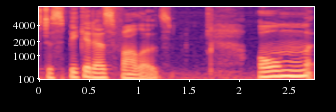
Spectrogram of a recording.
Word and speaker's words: Om: speak it as follows om sounds um om sounds like palm without the p am om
